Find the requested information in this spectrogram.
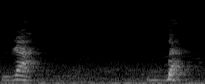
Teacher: Ẹ rí pé gbogbo àwọn ọ̀rọ̀ tí mò ń sọ yìí, ó jẹ́ àwọn ọ̀rọ̀ tí ó ń lọ ìsàlẹ̀. Àmì ohùn ìsàlẹ̀, low tone.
